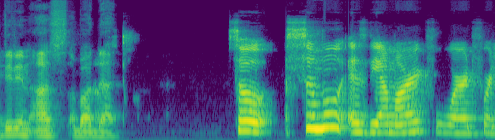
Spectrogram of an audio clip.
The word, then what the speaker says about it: Semu: So sumu is the Amharic word for listen. Oh, Yeah, how do you yeah. pronounce it? You say sumu. So it's like, so Simu.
